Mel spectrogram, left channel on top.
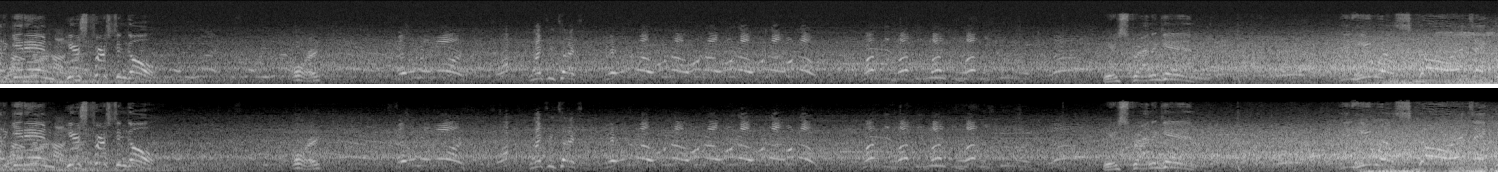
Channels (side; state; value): left; noise; hiss, 24 dB below the sound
